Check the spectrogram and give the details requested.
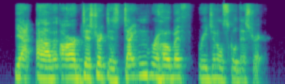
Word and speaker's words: Dighton Rehoboth: And how do you how do you pronounce your district name? Yeah. Uh our district is Don Rahobath Regional School District.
